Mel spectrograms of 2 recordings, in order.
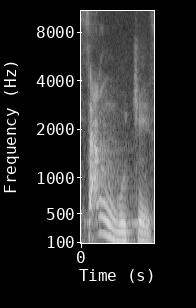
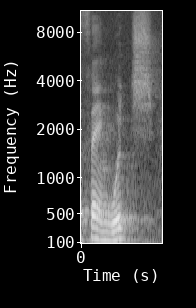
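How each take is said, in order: First: It is said with a Spanish pronunciation. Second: It is said with an English pronunciation. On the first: This is how the word is used in everyday Spanish. "decimos sándwich" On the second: This is the original word from the English language. "se pronuncia sandwich"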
